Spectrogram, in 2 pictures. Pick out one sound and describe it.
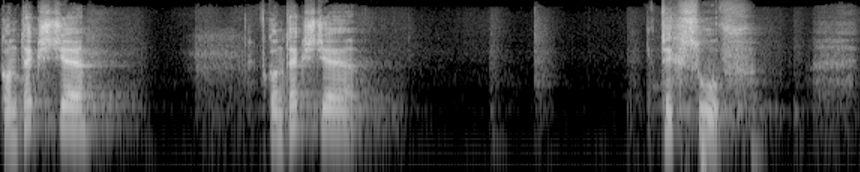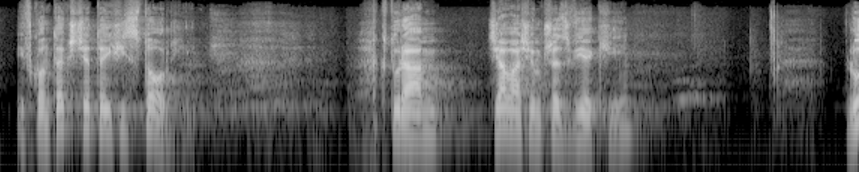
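An elderly man speaks steadily into a microphone with pauses, in a room with a slight echo.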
